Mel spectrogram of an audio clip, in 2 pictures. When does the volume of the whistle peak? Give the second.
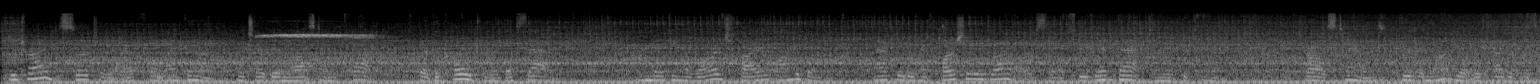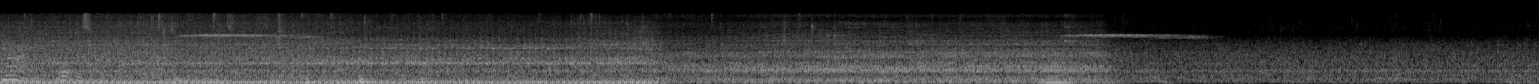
3 s.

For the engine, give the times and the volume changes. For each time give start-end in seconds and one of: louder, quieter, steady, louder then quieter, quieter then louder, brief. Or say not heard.
0.0-26.5 steady.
